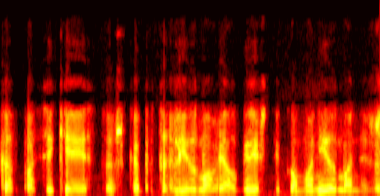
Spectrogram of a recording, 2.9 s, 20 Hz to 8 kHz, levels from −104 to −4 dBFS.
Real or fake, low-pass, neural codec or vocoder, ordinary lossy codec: real; 7.2 kHz; none; MP3, 64 kbps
